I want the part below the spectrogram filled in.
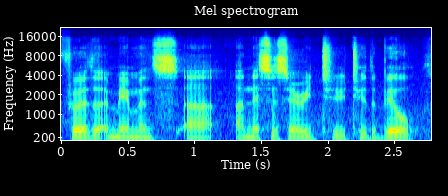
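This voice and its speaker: The pace is fairly quick. The speaker talks with an Australian accent. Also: man. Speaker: government planning official presenting to community council. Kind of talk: presentation. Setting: public meeting room with online audience, no microphone. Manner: halting, many fillers. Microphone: no microphone in room.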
